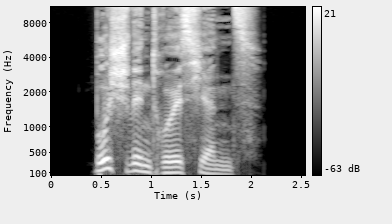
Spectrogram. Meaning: genitive singular of Buschwindröschen
- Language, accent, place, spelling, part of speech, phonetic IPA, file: German, Germany, Berlin, Buschwindröschens, noun, [ˈbʊʃvɪntˌʁøːsçəns], De-Buschwindröschens.ogg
